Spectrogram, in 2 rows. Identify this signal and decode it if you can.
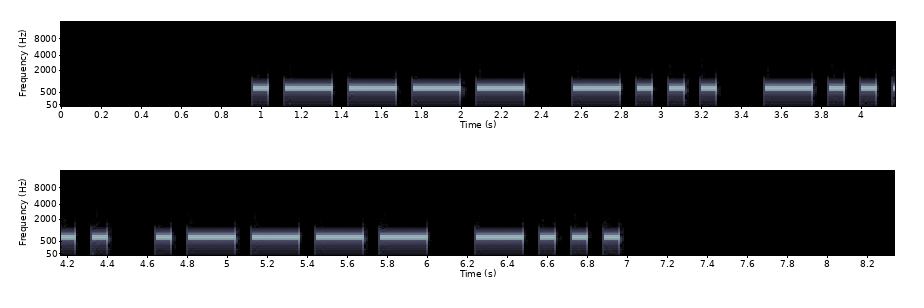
Morse code, heard as a keyed tone, about 15 wpm, 700 Hz. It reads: 1B61B
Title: Five Challenging Letter-Number Combinations 15wpm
